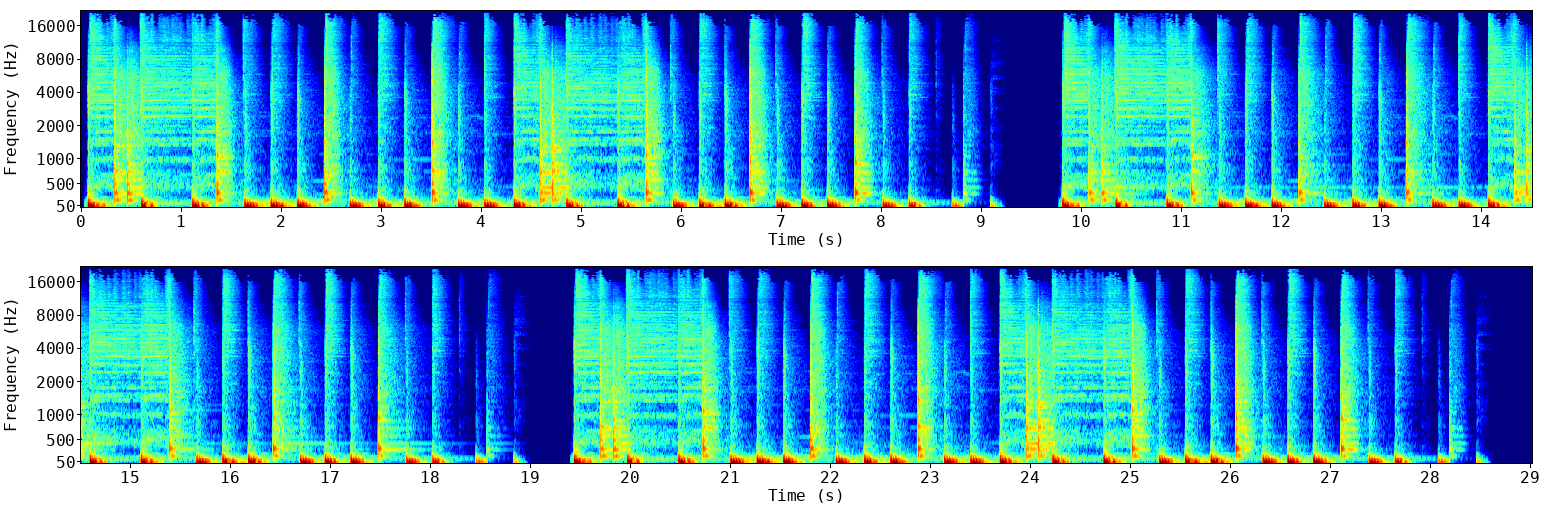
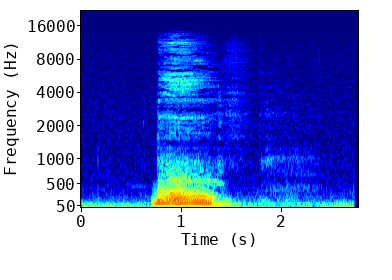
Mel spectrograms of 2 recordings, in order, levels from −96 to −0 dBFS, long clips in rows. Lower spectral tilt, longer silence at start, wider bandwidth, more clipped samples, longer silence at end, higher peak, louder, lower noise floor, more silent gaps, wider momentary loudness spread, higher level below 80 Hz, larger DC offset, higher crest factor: second, -6 dB/octave vs -8.5 dB/octave; second, 0.05 s vs 0.7 s; first, 16.5 kHz vs 12 kHz; neither; second, 0.5 s vs 1.3 s; first, 0 dBFS vs -12 dBFS; first, -17 LUFS vs -25 LUFS; first, -89 dBFS vs -57 dBFS; neither; second, 10 LU vs 19 LU; first, -14 dBFS vs -50 dBFS; first, 0.2% vs under 0.1%; about the same, 12 dB vs 16 dB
